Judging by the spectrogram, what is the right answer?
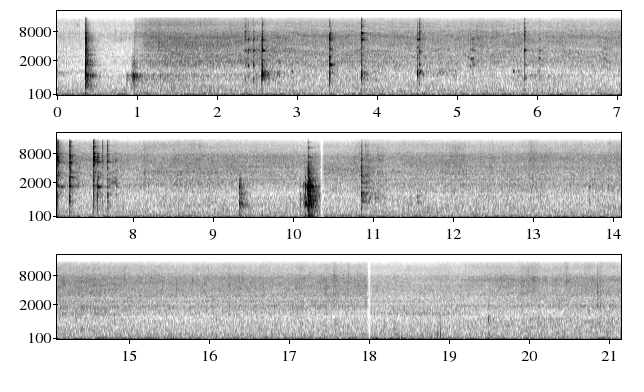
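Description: Diced bell peppers and carrots sizzling in oil in a stainless steel Cutco wok, with a metal slotted spoon scraping and clinking against the pan as the vegetables are stirred. The sizzle comes up about a second in, and the loudest clink of the spoon falls about ten seconds in.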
